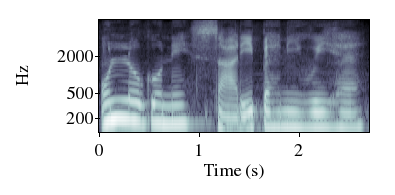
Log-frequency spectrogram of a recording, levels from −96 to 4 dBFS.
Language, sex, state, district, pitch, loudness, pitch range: Hindi, male, Bihar, Patna, 130 Hz, -16 LUFS, 125-170 Hz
